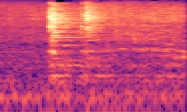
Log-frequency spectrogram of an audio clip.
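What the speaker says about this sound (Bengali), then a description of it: "এবারে এই যে মশলাটা বেশ ভালোভাবে কষিয়ে নিতে হবে" Whole spices (cinnamon, cardamom, cloves, bay leaf and dried red chili) sizzle in hot oil for a taro-leaf dish, and two quick scrapes of stirring break through the steady frying hiss.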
